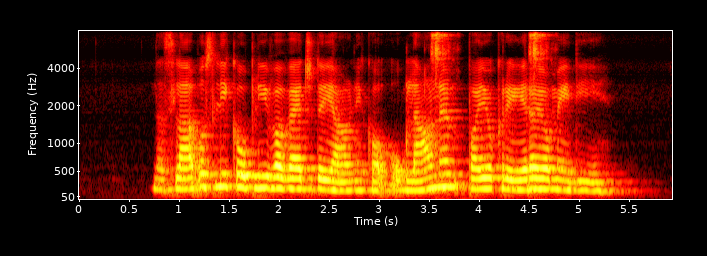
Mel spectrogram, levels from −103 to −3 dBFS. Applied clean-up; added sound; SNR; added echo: none; Tambourine; 18 dB; reverberation time 0.4 s.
